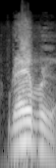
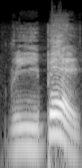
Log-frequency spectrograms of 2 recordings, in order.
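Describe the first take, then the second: First: The stress is on the first syllable. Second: The stress is on the second syllable. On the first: It is the noun, meaning a person who rebels. "앞으로 오면은 명사입니다" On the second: It is the verb, meaning to resist. "뒤로 가면은 동사고요"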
